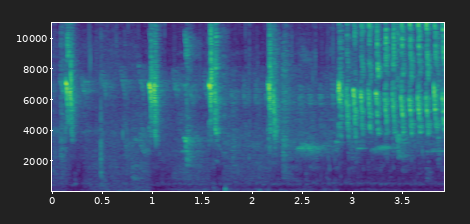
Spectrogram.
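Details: Velvet-fronted nuthatch in a Cililin-style master song: single sharp, high chips spaced about a second apart, then a dense quick trill of bright notes at the end.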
